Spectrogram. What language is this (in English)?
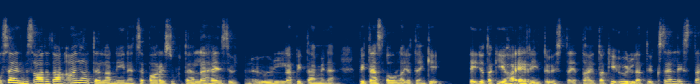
Finnish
